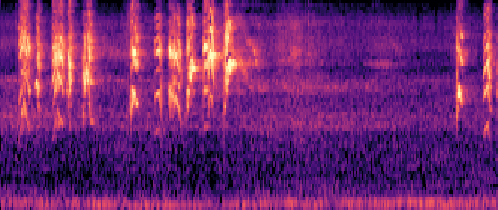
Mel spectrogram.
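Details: Sunda whistling thrush in rough ngriwik kasar chattering, a lure for caged birds: scattered high scratchy notes through the first second and a half, a pause, then a short closing burst, over a loud low hum.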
